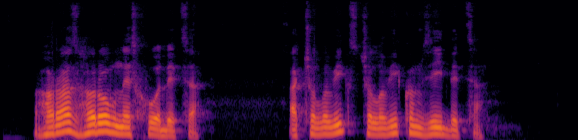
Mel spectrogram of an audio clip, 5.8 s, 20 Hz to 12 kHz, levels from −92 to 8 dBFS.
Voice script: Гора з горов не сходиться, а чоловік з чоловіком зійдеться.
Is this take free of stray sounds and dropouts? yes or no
yes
